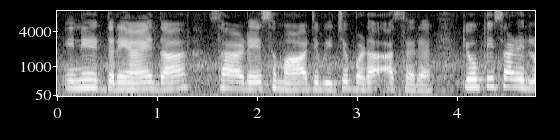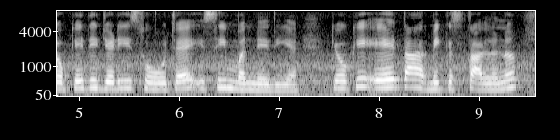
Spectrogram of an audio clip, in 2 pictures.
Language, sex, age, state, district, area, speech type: Dogri, female, 60+, Jammu and Kashmir, Jammu, urban, spontaneous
